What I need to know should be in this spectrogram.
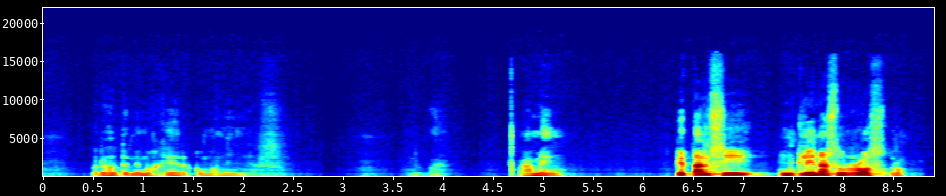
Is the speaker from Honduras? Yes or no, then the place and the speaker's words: yes; Honduras; moved away; Como hondureño diría, estaba güero el hombre.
